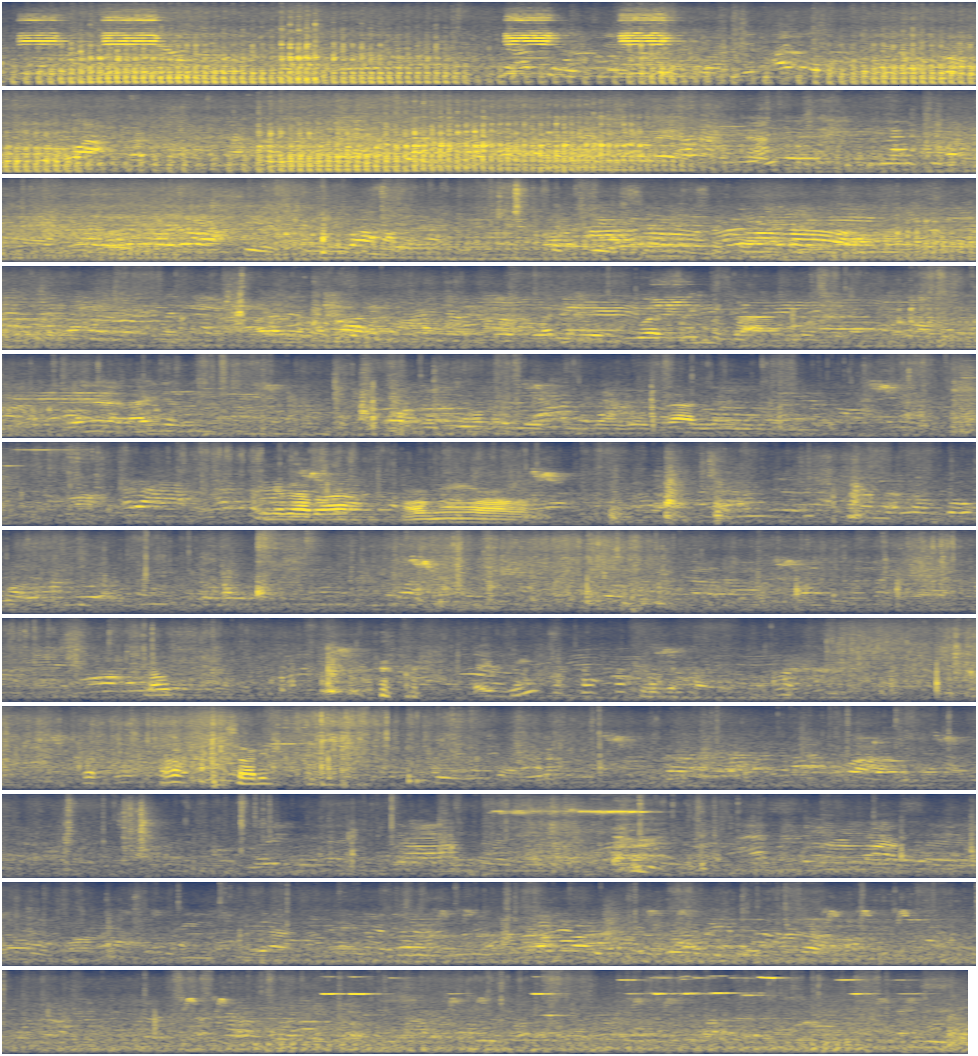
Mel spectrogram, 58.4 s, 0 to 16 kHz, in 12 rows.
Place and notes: market. mandalay. 27th street.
